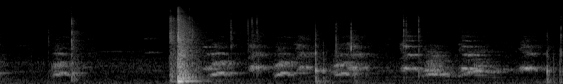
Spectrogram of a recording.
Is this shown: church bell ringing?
no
